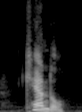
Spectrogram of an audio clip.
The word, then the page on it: candle: IPA: /ˈkændəl/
